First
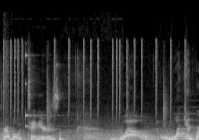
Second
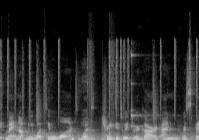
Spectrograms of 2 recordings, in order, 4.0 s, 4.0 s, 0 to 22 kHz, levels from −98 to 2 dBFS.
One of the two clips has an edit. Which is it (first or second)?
first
